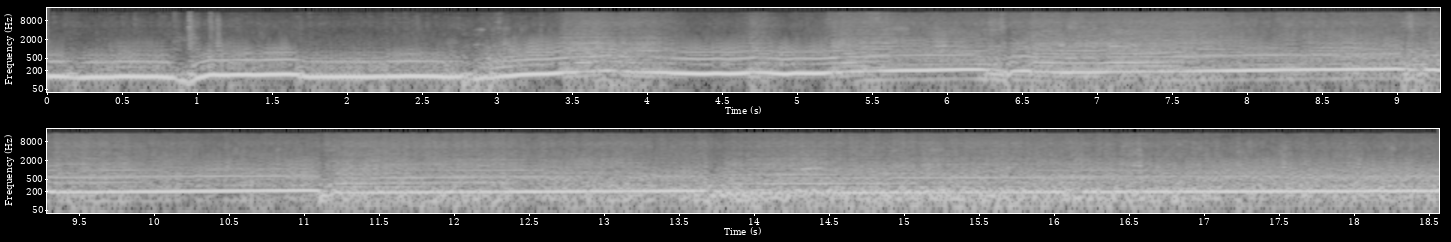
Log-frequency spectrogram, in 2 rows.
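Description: Peugeot 205 GTI rally car's four-cylinder engine, heard loud from inside the cabin. The revs waver for the first few seconds. Then the engine pulls up through the gears, with upshifts about six, nine and eleven seconds in, and holds high revs near the end.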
